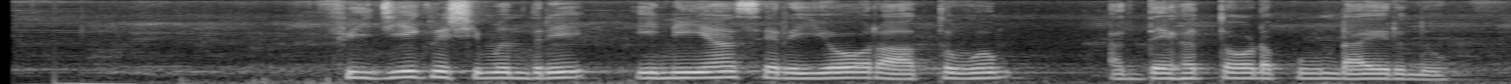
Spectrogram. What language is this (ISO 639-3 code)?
mal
